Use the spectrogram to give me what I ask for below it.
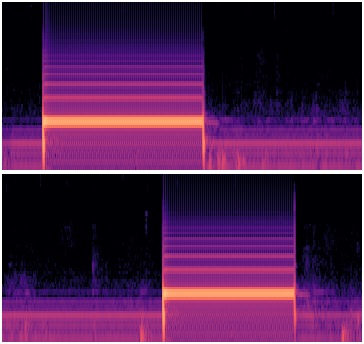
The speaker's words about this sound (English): I need to dial her number. You need to dial her number.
